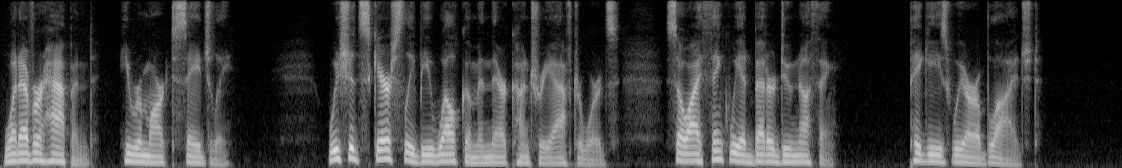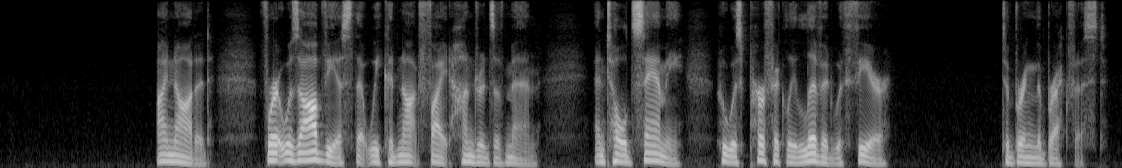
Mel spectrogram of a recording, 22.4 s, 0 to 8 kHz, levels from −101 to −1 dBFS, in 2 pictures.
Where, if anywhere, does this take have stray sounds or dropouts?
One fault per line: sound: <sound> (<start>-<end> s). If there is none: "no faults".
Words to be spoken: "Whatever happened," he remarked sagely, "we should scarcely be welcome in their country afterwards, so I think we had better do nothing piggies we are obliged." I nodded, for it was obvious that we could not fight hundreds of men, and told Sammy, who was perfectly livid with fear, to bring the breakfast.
no faults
